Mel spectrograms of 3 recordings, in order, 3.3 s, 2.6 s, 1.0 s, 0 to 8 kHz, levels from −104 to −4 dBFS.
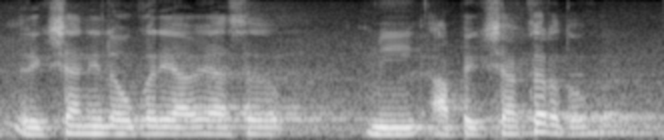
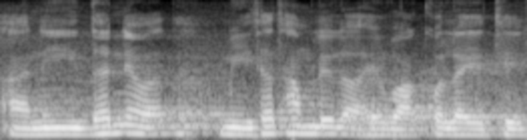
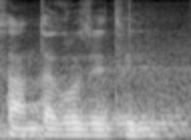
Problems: constant background noise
